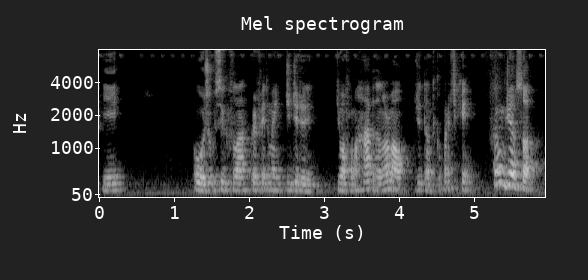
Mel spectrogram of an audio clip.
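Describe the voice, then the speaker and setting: A man's voice: on the high side, animated, fast talker. A man giving a casual, motivational lesson on learning English, emphatic and repetitive, with slangy asides. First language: Portuguese. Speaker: language learning youtuber.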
